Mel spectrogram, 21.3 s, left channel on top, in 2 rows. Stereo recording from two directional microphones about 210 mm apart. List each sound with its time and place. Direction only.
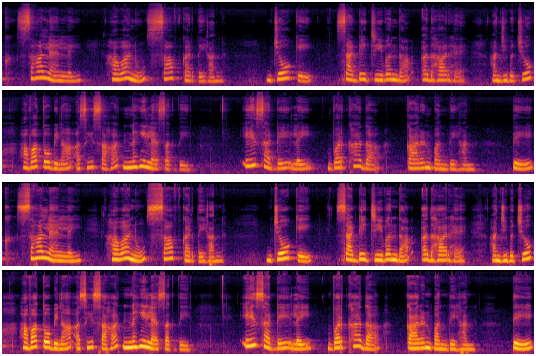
0.0 s a woman's voice: 35° right (ahead or behind)
5.4 s a woman's voice: 35° right (ahead or behind)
